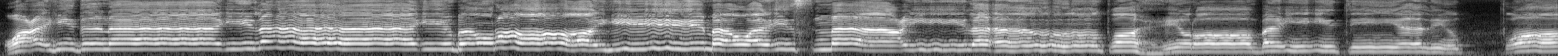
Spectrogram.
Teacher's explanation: دال ساکن پر قلقلہ کریں گے، الف کے اوپر چھوٹی مد ہے، تین الف کے برابر کھینچ کر پڑھنا ہے ، لام کے اوپر بھی چھوٹی مد ہے، تین الف کے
